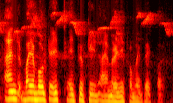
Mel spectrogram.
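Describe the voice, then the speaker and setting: Speaking with an Indian accent, a man has a medium pitch, a dark, mellow tone that is somewhat breathy, lively intonation and a moderate pace. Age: 80s+. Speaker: engineer. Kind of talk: interview answer.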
